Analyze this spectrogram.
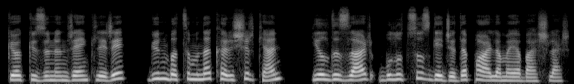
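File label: Turkish; iOS 26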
